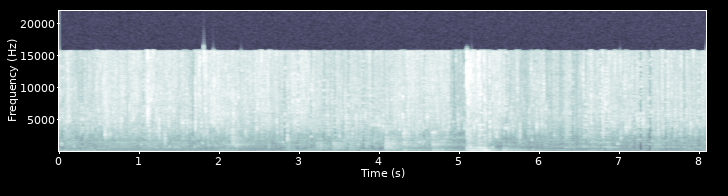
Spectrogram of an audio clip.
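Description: Garden hose spraying water, a steady hiss of running and splashing water, with a brief louder sound about five seconds in.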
